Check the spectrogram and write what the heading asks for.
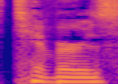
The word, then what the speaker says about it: Tivers: You know, it's Tivers. And I used to, you know, think, why do people, you know, say it incorrectly so often? It's Tivers. It rhymes with Rivers.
